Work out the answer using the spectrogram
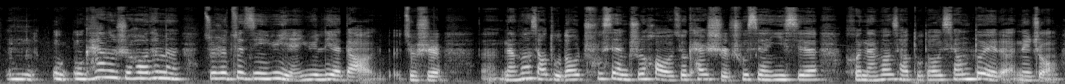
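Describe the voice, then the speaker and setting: A woman's voice: fairly high pitch, steady tone, normal speed, mellow, husky, far from the mic. A woman co-hosting a podcast, talking through ideas in casual, analytical chat with some internet slang. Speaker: podcast co-host.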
